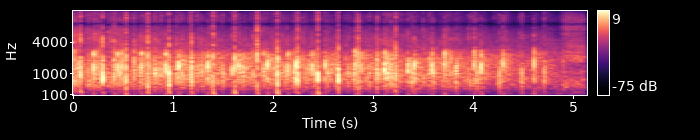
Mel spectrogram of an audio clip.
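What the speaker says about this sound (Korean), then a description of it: "저희가 큰 박수 다시 한번 보내주죠" Dense, lively studio audience applause on a Korean science quiz show, many hands clapping close together and sustained for several seconds before tapering slightly at the end.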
